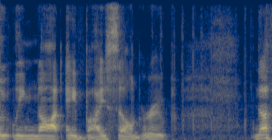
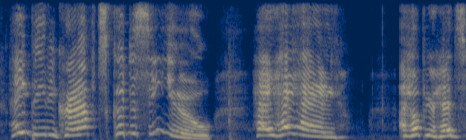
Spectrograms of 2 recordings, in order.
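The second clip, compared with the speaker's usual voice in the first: much higher sing-song hello; bright greeting; 13 semitones higher, 3 dB louder than usual. Real, not acted. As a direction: greet a returning viewer happily. Greeting viewer in chat.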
